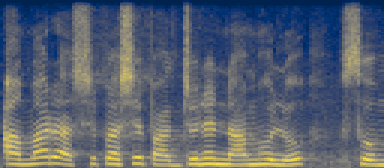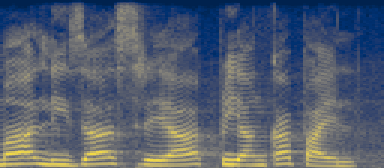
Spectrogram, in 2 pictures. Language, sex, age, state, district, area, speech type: Bengali, female, 30-45, West Bengal, Paschim Bardhaman, urban, spontaneous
